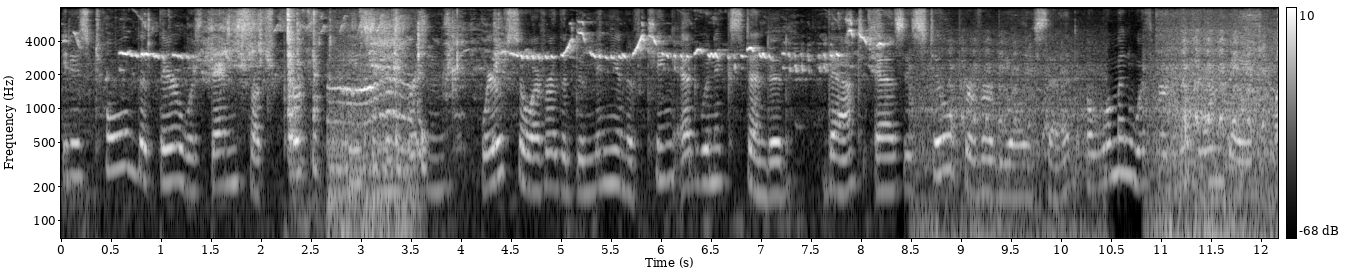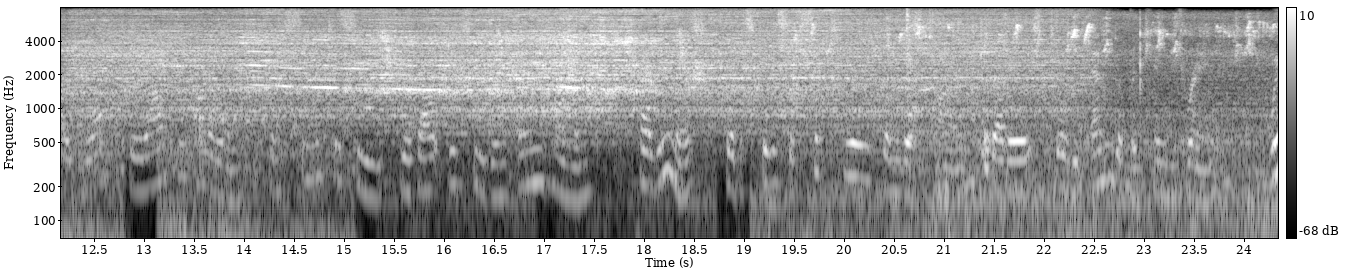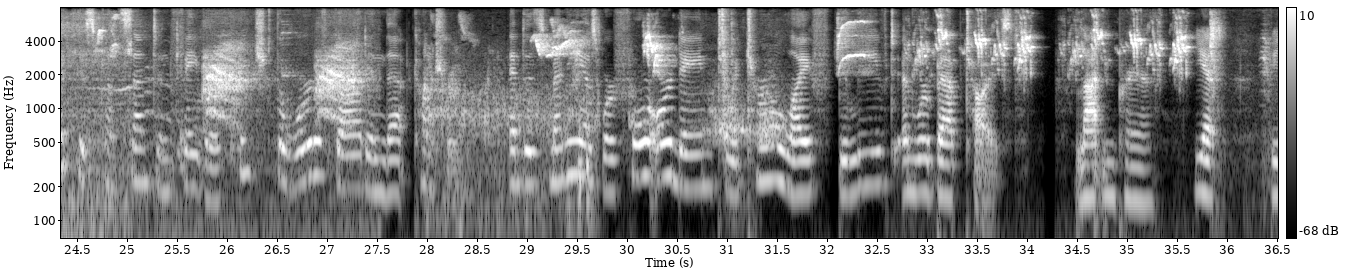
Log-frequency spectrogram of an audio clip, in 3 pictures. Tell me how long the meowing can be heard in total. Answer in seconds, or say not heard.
3 s.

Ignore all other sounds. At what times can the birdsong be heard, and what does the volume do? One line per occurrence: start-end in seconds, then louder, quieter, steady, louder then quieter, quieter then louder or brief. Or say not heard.
0.0-36.4 louder.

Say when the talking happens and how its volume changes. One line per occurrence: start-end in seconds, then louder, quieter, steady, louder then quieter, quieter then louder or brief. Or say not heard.
0.0-36.4 louder.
